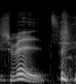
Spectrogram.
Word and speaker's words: Schweiz: Och tyckte väl de var lite märkligt, men Eh, så jag åkte först eh, till Schweiz, Jätte, också jättekonstigt. Och jag kan aldrig riktigt uttala det landet. Eh, Schweiz. Schweiz, precis. Schweiz, ja.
